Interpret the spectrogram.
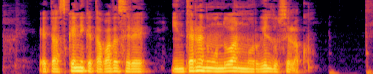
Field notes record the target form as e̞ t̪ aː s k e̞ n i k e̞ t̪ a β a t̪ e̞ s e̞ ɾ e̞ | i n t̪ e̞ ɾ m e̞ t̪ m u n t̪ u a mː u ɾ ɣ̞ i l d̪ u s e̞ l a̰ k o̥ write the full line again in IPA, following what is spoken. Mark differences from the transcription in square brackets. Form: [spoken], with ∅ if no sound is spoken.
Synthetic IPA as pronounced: e̞ t̪ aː s k e̞ n i k e̞ t̪ a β a t̪ e̞ s e̞ ɾ e̞ | i n t̪ e̞ ɾ [n] e̞ t̪ m u n [d̪] u a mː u ɾ ɣ̞ i l d̪ u s e̞ l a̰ k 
